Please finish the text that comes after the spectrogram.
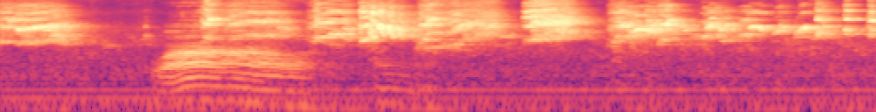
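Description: Baby bird chicks squawk loudly during harvesting, with repeated harsh, raspy cries and one long rising squeal close by, while a person briefly exclaims.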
